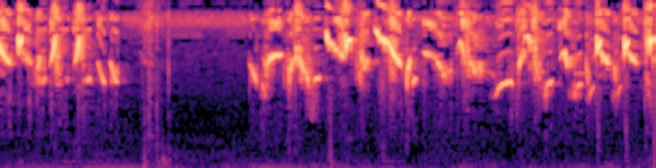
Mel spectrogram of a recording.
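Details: Black-throated canary song for teaching songbirds, with fast high twitters, a silent gap of about a second, then continuous varied whistled phrases and trills.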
